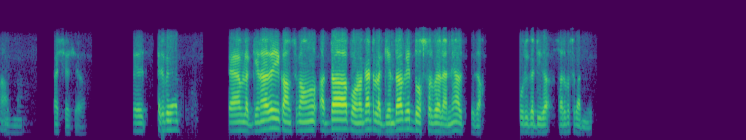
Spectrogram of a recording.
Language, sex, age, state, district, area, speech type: Dogri, male, 45-60, Jammu and Kashmir, Reasi, rural, conversation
